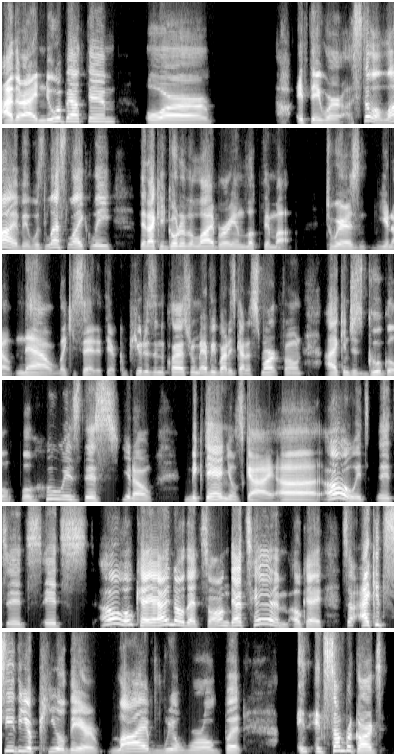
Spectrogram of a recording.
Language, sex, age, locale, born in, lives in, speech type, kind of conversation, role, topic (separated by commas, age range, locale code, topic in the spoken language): English, male, 50-54, en-US, United States, United States, conversation, podcast, host, In what ways has technology reshaped our approach to education and learning?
